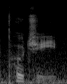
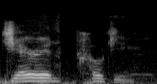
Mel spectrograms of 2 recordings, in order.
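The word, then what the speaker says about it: Poché: Okay, Jared Poch or Poche, P-O-C-H-E. – P-O-Z-H-E? – C-C. – Okay. C as a cat. I don't know.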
